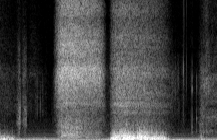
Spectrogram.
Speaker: hibernation is basically like sleeping but not exactly like sleeping so if you think of it when you're asleep you breathe normally like this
